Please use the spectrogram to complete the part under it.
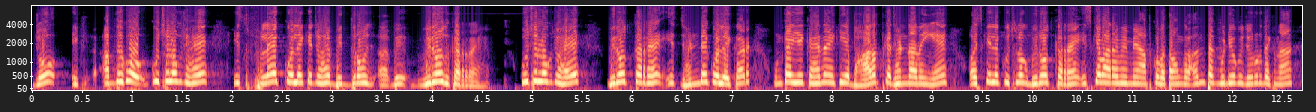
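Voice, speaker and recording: Young male coaching teacher lecturing, high voice, dry close sound, emphatic and repetitive with rhetorical questions. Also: fast, few pauses, darkish tone, dry recording, muffled recording. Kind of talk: classroom-style lecture.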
